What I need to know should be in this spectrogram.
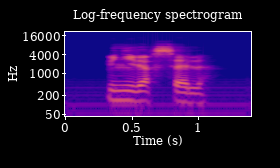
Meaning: feminine singular of universel
- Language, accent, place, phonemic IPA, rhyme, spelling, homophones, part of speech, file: French, France, Lyon, /y.ni.vɛʁ.sɛl/, -ɛl, universelle, universel / universelles / universels, adjective, LL-Q150 (fra)-universelle.wav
